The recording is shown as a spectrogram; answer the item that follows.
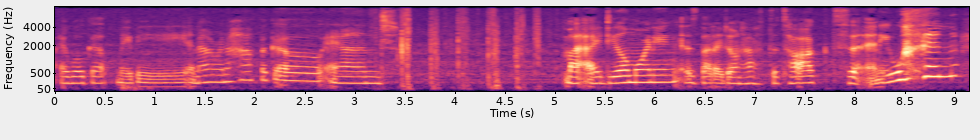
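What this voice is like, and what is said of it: Slightly raspy voice. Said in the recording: “My voice is a bit raspy.”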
